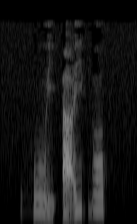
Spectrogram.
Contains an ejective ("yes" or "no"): no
